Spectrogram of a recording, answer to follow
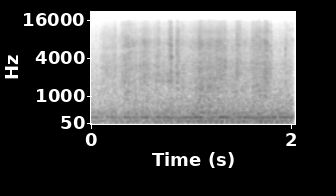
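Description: A steady low hum with faint hiss underneath: room background noise.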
